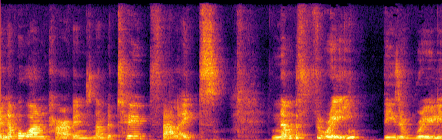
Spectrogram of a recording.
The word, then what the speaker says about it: phthalates: Number two, phthalates. It's a hard one to say. So it's spelled P-H-T-H-A-L-A-T-E-S, phthalates.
